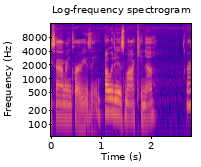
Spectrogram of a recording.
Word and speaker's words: Machina: Oh, it is Machina.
